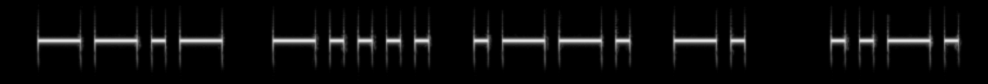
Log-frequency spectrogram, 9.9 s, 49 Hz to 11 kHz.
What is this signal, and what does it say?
Morse code, heard as a keyed tone, about 8 wpm, 800 Hz. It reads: Q6PNF
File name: CW / DET / 1 9 1500C S C 8wpm 5653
